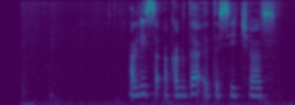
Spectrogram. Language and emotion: Russian, neutral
